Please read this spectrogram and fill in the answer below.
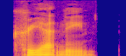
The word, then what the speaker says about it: creatinine: creatinine did i say that right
